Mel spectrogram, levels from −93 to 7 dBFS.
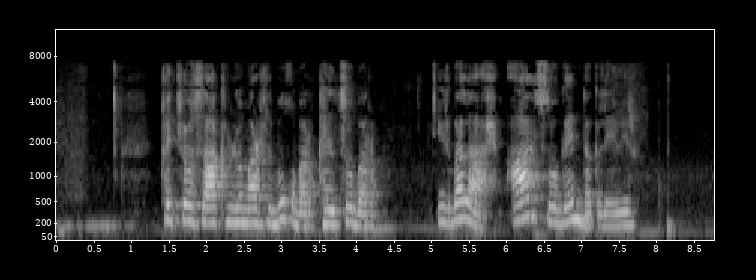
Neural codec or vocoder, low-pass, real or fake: none; 7.2 kHz; real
